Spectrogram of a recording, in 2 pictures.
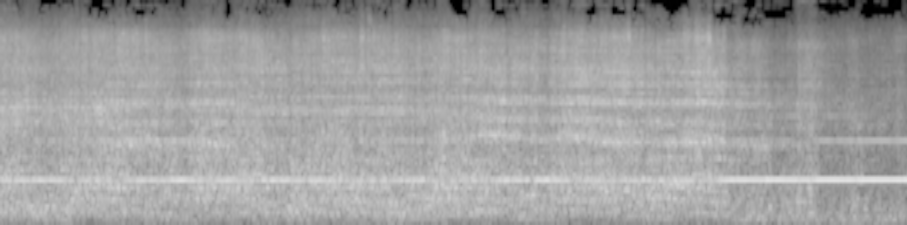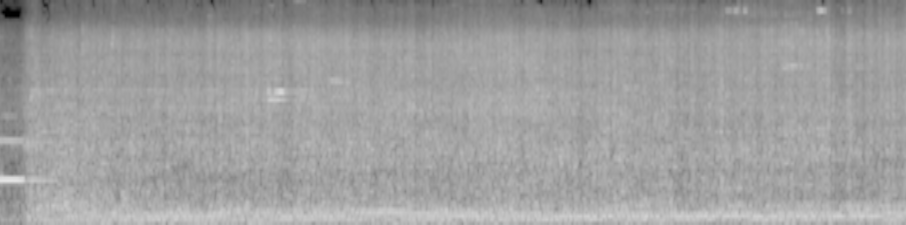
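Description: Electric commuter train running past the level crossing: wheel and rail noise with a steady high tone. About nine seconds in the sound changes abruptly to the low rumble of motorcycle engines at the crossing.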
